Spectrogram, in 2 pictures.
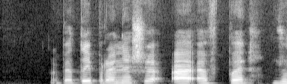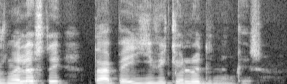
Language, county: Lithuanian, Vilnius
